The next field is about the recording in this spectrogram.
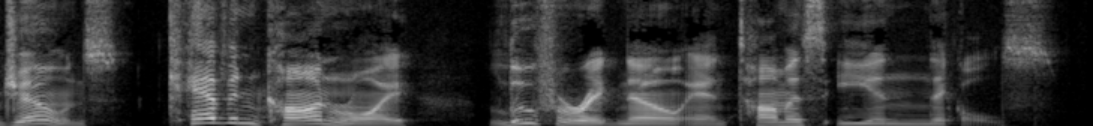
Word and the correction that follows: Nicholas: Nicholas. Sorry, I butchered his name.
